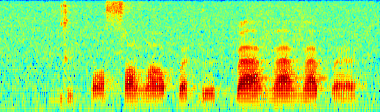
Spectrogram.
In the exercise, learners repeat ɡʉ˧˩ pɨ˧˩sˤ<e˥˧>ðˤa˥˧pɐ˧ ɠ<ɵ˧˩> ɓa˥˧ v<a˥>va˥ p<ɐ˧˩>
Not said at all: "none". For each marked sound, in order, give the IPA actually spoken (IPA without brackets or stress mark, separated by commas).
e˥˧, ɵ˧˩, a˥, ɐ˧˩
